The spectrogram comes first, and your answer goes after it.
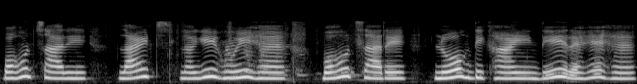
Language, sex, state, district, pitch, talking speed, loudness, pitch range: Hindi, female, Himachal Pradesh, Shimla, 280 Hz, 120 wpm, -14 LUFS, 275-320 Hz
